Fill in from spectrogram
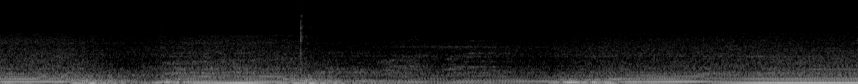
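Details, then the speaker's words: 2012 Holden Commodore VE V6 idling and lightly revved, stumbling in a steady uneven rhythm of about four beats a second; misfire on one cylinder with code P0300 and a coil 2 circuit malfunction reported. "misfire detected coil signer 2 circuit malfunction"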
